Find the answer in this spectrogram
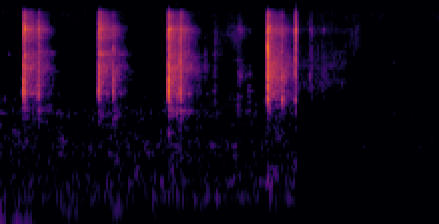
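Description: Computer keyboard keys being pressed: a few separate keystrokes about a second apart while a line of code is edited. The sound cuts out to silence about three seconds in.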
